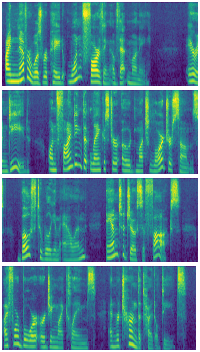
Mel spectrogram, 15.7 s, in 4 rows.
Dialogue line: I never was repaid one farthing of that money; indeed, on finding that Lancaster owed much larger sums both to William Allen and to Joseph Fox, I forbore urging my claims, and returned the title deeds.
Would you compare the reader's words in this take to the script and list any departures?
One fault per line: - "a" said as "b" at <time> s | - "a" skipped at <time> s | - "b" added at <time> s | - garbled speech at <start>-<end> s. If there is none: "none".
- "ere" added at 3.7 s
